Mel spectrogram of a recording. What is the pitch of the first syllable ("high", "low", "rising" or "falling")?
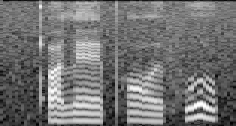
low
